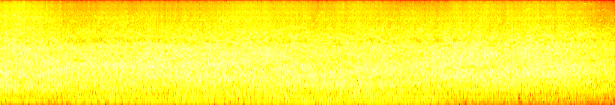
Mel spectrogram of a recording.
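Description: A car's engine and road noise, steady, with a low engine hum under it, easing off slightly near the end.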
